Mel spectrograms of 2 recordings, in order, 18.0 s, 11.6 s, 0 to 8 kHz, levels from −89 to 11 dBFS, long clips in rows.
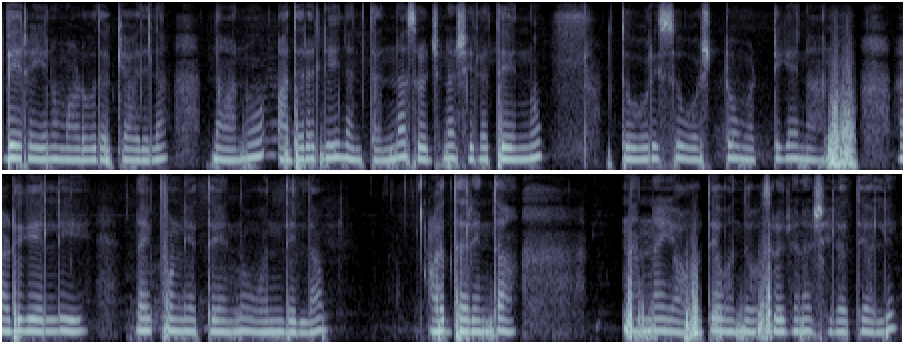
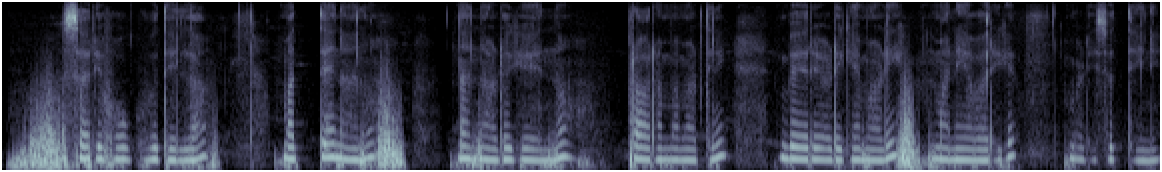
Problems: background sounds at intervals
